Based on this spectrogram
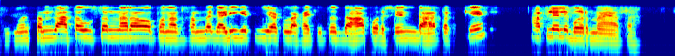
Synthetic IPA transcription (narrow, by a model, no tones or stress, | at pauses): məɡsəmd͡zaat̪aut͡səlnaɾaʋoapənat̪asəmd͡zaɡaɽiːɡʱet̪lijəklakʰat͡ɕiːt̪əɾd̪əɦapəɾseɳʈ̚d̪əɦaʈəkːe | apljalebʱəɾnajat̪a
